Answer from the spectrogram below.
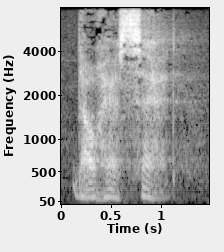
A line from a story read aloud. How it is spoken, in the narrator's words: he replied calmly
